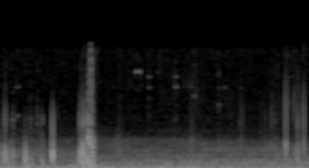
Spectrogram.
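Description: Handling noise: rustling and a few sharp clicks over a low steady rumble.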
